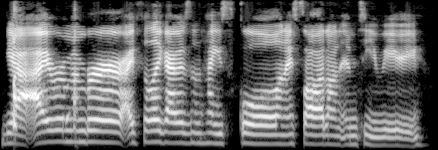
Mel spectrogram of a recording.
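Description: A woman's voice: medium pitch, fairly even intonation, moderate pace, sharp tone, smooth, no room sound. A woman in her thirties chatting casually as a comedy podcast co-host, goofy and exclamatory. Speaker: podcast co-host and game contestant.

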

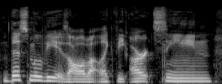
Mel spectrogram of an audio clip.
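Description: A man's voice: on the high side, brisk, slight background noise. A man co-hosting a podcast, casually giving frank opinions on movies, with fillers. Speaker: podcast co-host. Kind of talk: casual chat reviewing movies.

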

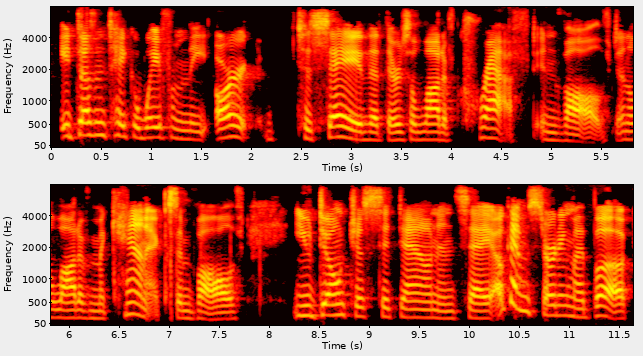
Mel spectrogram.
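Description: A woman author answers interview questions at an unhurried pace, stopping to correct herself as she thinks. Her voice sits a little low. The recording is dull and lo-fi. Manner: thoughtful, halting, self-correcting. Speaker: author guest. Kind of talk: podcast interview.

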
